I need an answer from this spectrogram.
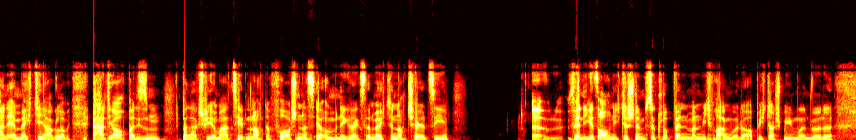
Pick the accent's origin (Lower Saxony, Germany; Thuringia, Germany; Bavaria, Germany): Lower Saxony, Germany; Hanover; Ich als Hannoveraner würde mir, glaube ich, schon wünschen, dass der Junge nach Hannover kommt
